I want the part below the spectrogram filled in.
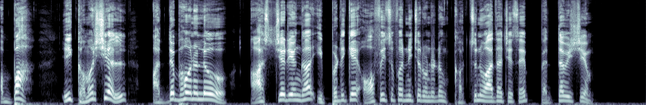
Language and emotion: Telugu, surprised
